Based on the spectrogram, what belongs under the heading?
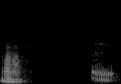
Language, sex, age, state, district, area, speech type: Malayalam, male, 18-30, Kerala, Kottayam, rural, conversation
